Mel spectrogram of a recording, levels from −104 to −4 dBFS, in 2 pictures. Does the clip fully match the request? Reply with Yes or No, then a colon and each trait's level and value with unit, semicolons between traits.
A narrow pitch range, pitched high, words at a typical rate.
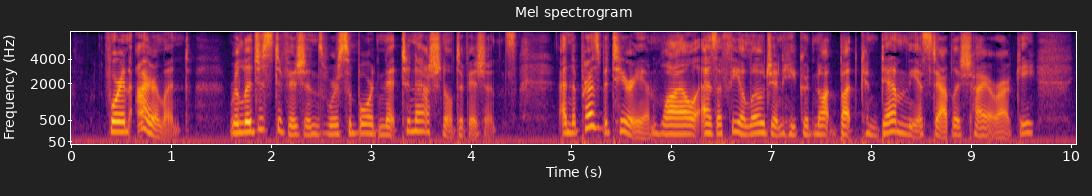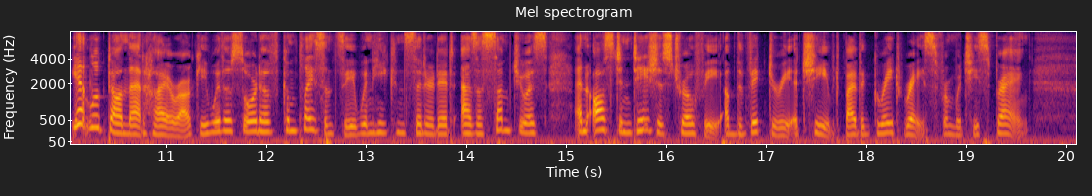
No: average, 3.8 semitones; high, 205 Hz; average, 170 wpm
